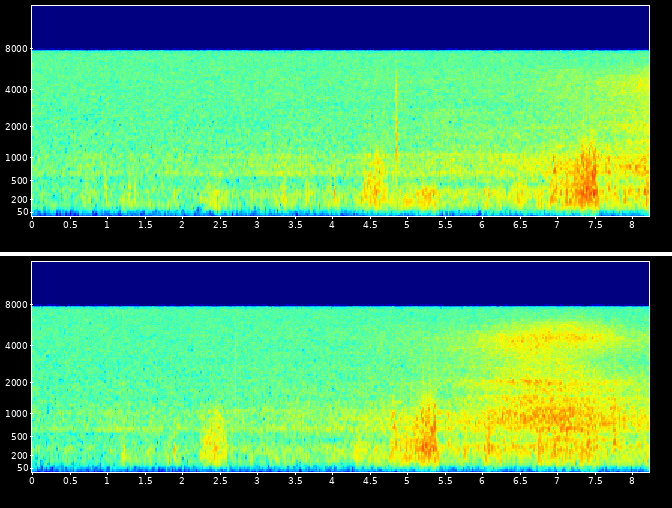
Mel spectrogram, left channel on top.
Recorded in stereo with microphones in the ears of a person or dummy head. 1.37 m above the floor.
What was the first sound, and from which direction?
Only background noise.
